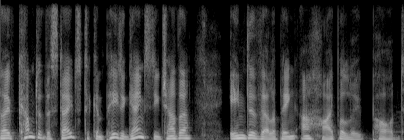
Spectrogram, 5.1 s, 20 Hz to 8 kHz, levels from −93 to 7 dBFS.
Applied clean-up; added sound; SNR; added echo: none; none; none; none.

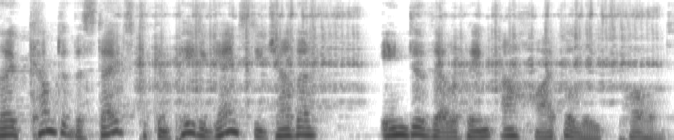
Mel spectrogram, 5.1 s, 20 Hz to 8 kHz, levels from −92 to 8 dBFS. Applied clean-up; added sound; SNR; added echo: classical method WPE with log-MMSE.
